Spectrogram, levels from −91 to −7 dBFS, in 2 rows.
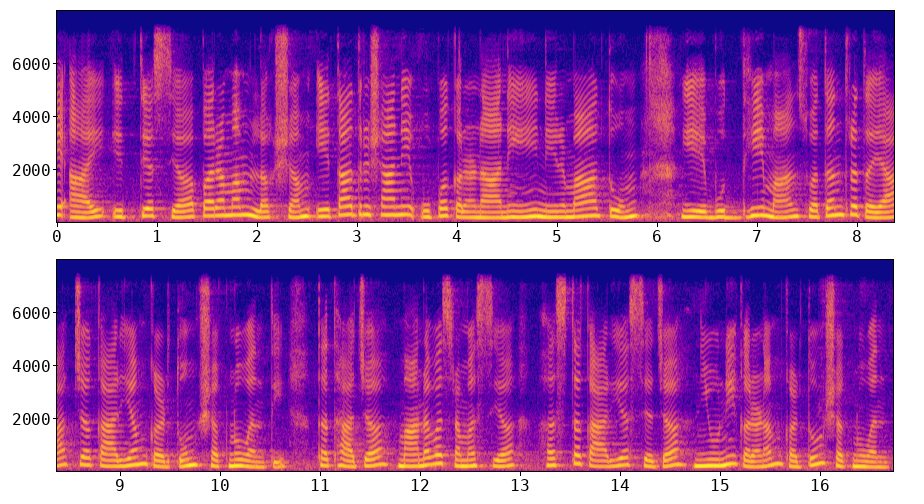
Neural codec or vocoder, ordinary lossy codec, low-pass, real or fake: none; none; 7.2 kHz; real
